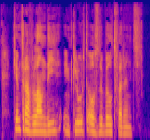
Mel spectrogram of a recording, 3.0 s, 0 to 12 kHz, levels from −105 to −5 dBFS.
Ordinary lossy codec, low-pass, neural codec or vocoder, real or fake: MP3, 48 kbps; 10.8 kHz; none; real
